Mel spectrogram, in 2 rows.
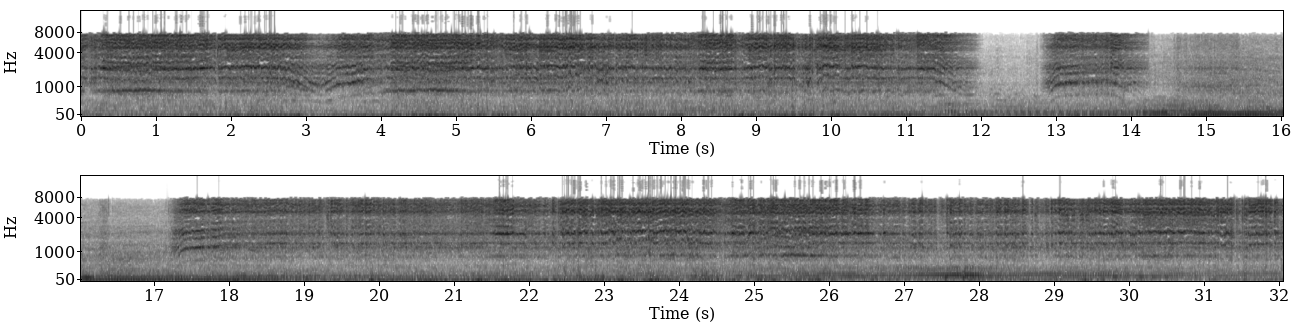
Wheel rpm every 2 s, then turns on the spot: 200, 160, 190, 200, 200, 170, 60, 30, 30, 190, 200, 200, 200, 200, 200, 200.
14-16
